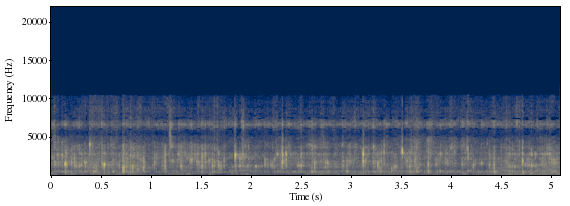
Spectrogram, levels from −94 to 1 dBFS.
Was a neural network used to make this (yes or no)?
yes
